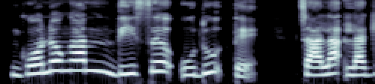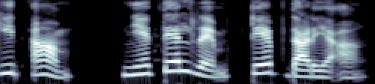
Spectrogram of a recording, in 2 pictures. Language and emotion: Santali, neutral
